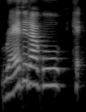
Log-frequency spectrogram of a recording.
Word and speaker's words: read: 여기서 read라고 발음을 하셔야 돼요.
